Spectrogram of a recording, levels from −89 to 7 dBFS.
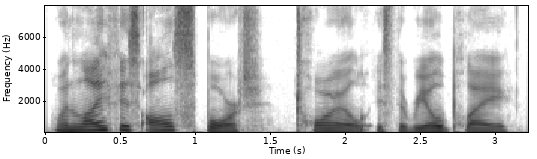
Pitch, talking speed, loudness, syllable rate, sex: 170 Hz, 185 wpm, -16 LUFS, 3.5 syllables/s, female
